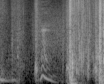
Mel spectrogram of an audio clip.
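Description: A stone pick strikes a rock.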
